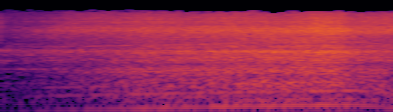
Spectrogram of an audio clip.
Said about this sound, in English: Dade Walkin's big Chevy roared through the dark streets of Point Harbor.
